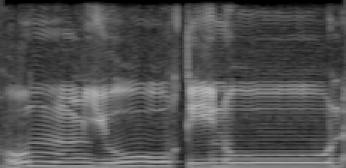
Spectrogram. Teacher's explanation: হুম বলার সময় মিমে যেন কলকলা না হয়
